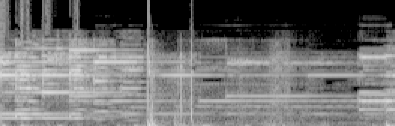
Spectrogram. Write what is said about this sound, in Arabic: بتاعك ايه؟ ده تلفون بتاعي انا. بتاعك انت.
